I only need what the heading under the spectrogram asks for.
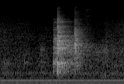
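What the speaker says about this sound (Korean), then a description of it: "볼일을 치르고 난 녀석은 냄비를 들고 기세 등등." Child picking up and handling a metal cooking pot at a grandparents' home, giving two quick clanking knocks of metal close by over a steady low electrical hum.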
